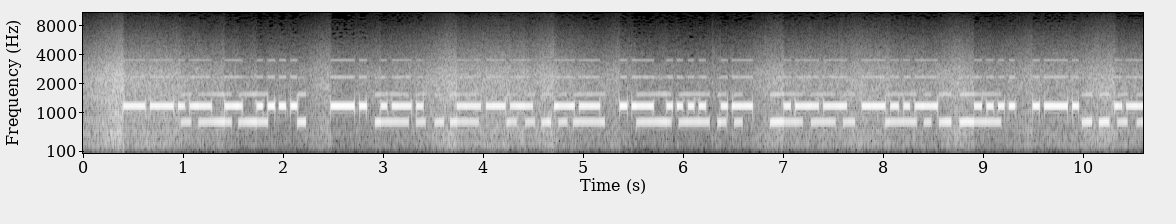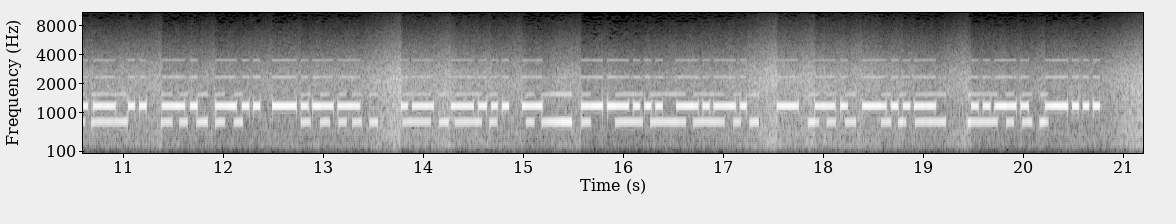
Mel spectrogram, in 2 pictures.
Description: Morse code, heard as two keyed tones, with radio static. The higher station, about 21 wpm, 1170 Hz: QTH NR OMAHA WX HR WINDY ABT 7C TNX FB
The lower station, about 14 wpm, 780 Hz: WE X4ZGX 45 5CR8 SUB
